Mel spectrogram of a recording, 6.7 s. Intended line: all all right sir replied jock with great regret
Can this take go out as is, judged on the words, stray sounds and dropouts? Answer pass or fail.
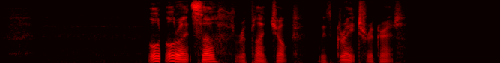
pass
